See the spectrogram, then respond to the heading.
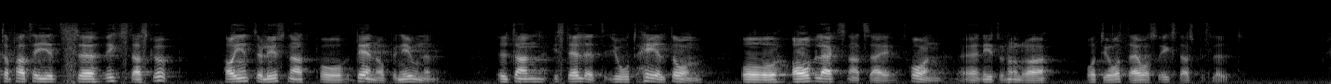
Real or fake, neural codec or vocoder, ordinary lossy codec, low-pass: real; none; MP3, 32 kbps; 7.2 kHz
